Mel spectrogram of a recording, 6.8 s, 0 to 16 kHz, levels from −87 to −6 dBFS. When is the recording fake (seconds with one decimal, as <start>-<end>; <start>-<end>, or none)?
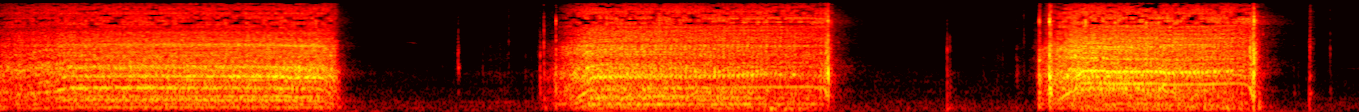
0.4-2.1; 4.1-5.4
